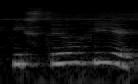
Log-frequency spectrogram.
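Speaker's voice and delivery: very soft, amazed aside; hushed wonder. Acted. Wife seeing her husband in bed, hushed wonder. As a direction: drop to a hush, marvelling to yourself.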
